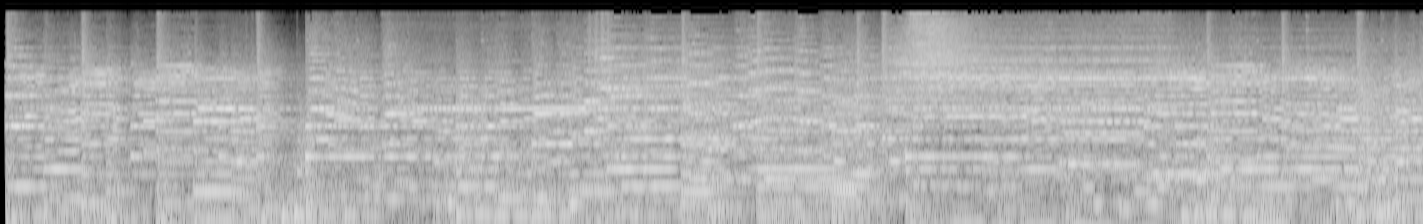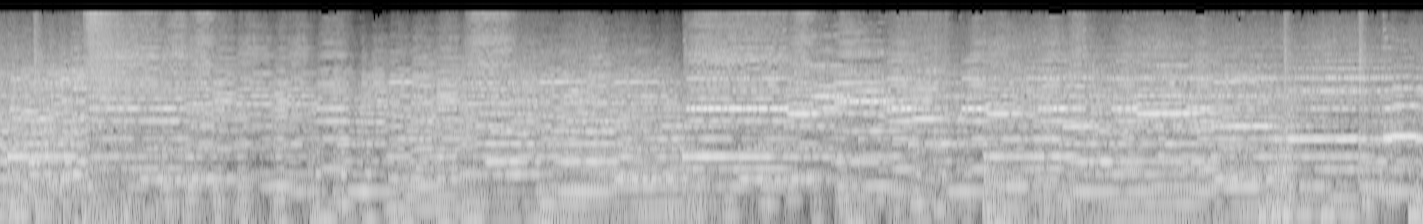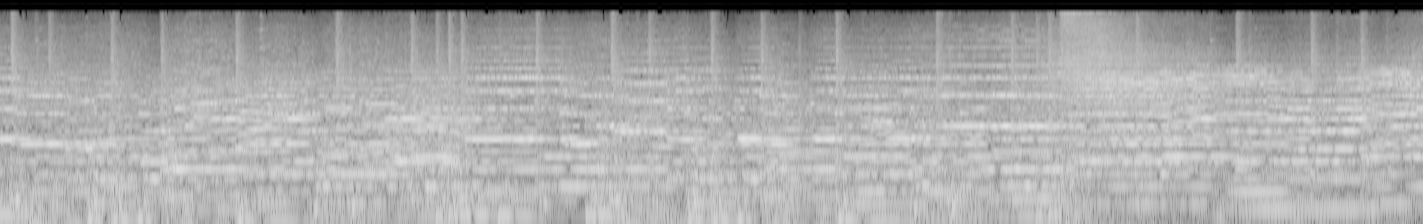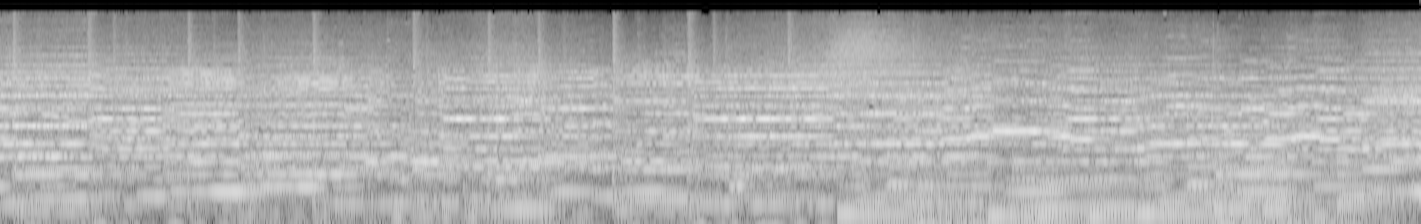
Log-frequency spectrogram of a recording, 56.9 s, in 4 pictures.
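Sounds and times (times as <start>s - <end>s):
battle background music: 0.1s - 56.8s.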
